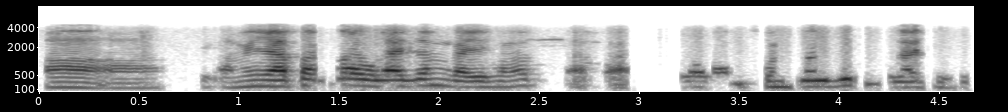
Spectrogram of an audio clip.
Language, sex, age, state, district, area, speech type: Assamese, male, 45-60, Assam, Biswanath, rural, conversation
